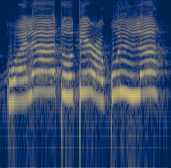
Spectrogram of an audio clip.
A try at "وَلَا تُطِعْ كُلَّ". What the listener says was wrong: کُلَّ میں عین کی آواز نہیں ہے، کُلَّ،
